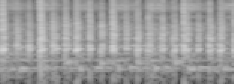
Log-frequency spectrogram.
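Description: Shinkarimelam ensemble of chenda drums beaten with sticks, many drummers playing a fast, dense rhythm loudly.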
